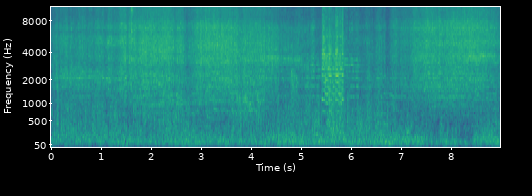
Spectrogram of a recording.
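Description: Steady low rumble of street traffic and vehicle engines mixed with wind buffeting the microphone from a moving vehicle, with a short wavering horn sound about five and a half seconds in.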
